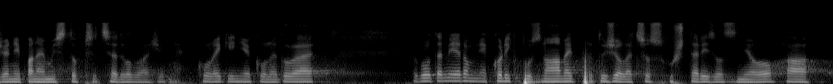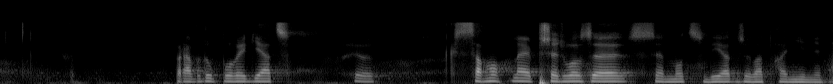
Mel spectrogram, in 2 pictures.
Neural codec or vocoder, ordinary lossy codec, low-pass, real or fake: codec, 24 kHz, 0.9 kbps, WavTokenizer, large speech release; MP3, 48 kbps; 7.2 kHz; fake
